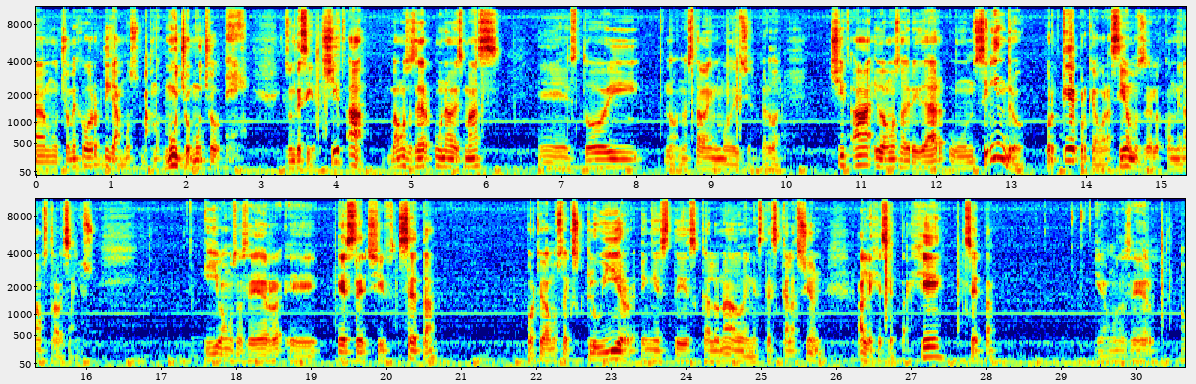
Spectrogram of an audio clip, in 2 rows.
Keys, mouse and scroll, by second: 0.6-2.0 shift+middle drag, 3.7 shift+a, 5.9 Escape, 7.1 Tab, 8.5 Tab, 9.2 shift+a, 12.6 click, 19.4 s, 20.1 shift+z, 24.0-26.6 drag, 26.6 g, 27.6 z, 29.2-30.3 drag, 30.5 Tab.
